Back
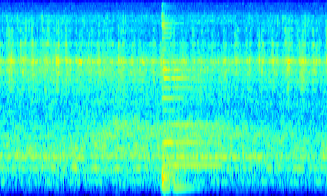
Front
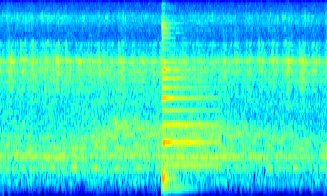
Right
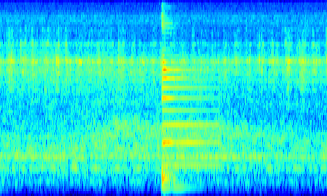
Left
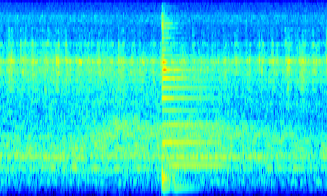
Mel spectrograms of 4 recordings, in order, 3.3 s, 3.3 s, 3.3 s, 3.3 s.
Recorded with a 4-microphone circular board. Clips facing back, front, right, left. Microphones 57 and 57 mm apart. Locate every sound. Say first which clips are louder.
1.6 s a guitar: front 8 dB, right 3 dB; 20° right, 2 m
